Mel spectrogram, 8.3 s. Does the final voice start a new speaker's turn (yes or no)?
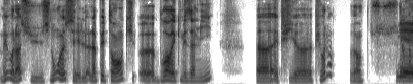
yes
